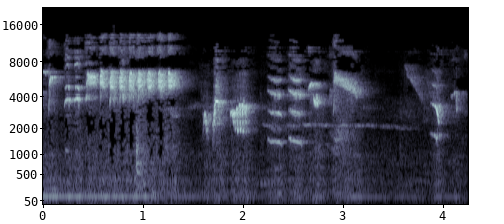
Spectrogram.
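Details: White-rumped shama singing, clear and coarse-toned: a fast string of high repeated notes, then varied whistles, a sweeping slur and scattered chips, with a steady low hum behind.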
